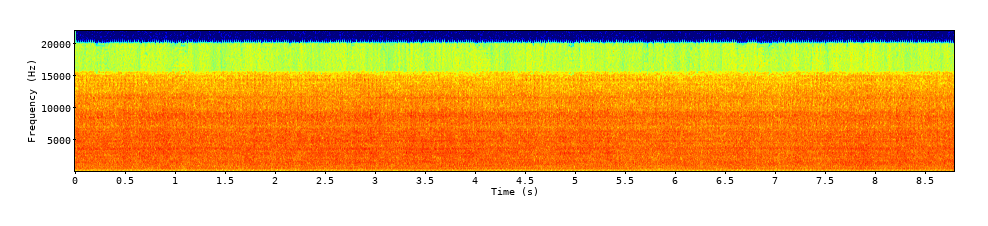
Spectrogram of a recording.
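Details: Ariens GT14 garden tractor running with belts on, a new hydraulic hose and topped-off fluid: steady, even small-engine drone with no knocks or surging, normal running.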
